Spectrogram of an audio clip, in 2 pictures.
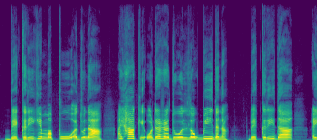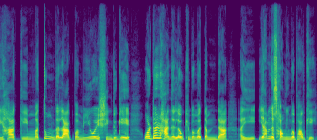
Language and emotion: Manipuri, angry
